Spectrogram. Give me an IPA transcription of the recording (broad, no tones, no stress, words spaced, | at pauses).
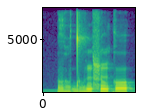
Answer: ðɔ̤d̪o̤nɬũko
